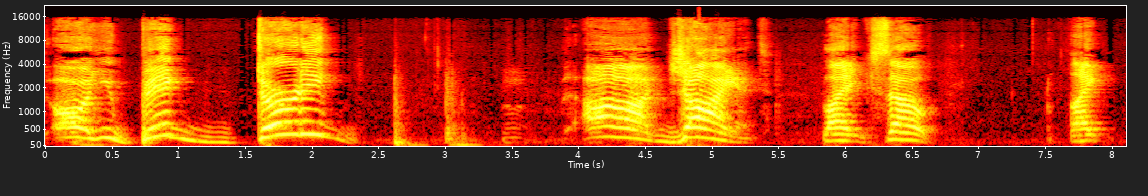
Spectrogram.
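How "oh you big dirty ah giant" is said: higher, louder sputtering mock scold; hammed-up flustered dad scolding. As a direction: splutter like a dad too mad to swear.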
